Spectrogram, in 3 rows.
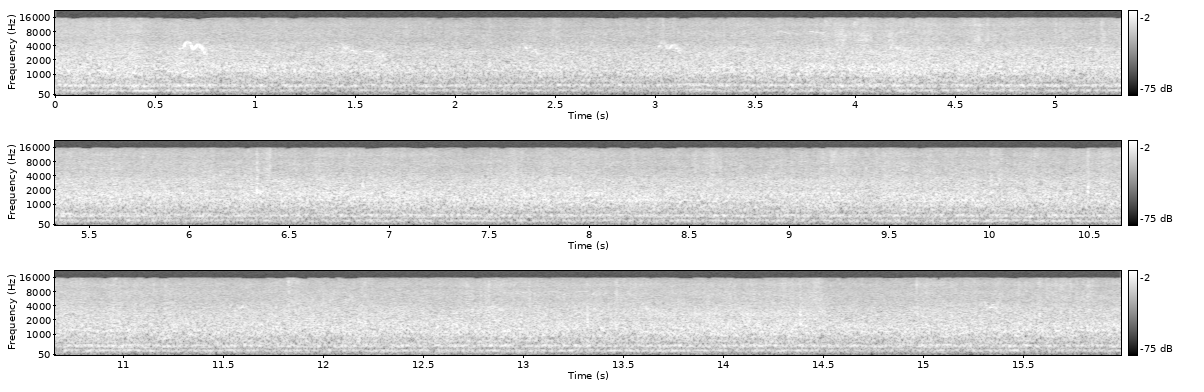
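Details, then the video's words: Many honeybees flying in and out of their hive in spring while flowers bloom, a dense steady buzzing hum with layered droning bands, faint brief bird chirps above. "1 Hour of a Beehive ASMR"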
